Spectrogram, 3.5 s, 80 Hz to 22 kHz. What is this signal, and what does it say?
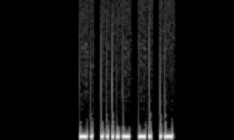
Morse code, heard as a keyed tone, about 30 wpm, 700 Hz. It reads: N4NA
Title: USA Call Signs - 4 Characters - 4x Character Spacing - 30wpm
